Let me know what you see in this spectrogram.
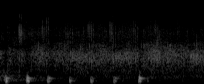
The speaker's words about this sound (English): And so we want to celebrate that. And so everybody clap your hands.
